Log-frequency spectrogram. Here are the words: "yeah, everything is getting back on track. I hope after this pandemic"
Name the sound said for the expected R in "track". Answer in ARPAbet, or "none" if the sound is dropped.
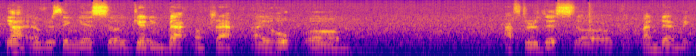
R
